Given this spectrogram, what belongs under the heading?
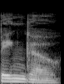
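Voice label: "bingo", US English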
